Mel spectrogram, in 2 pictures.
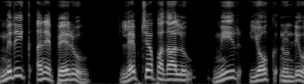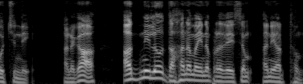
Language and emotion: Telugu, neutral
